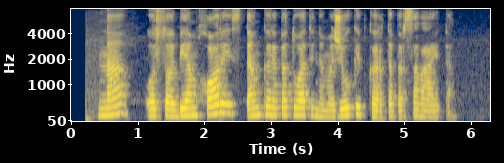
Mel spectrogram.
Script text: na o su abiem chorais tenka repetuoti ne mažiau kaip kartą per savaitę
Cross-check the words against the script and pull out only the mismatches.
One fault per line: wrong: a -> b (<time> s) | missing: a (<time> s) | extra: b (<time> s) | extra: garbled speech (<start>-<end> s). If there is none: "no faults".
no faults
